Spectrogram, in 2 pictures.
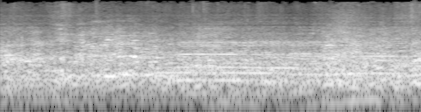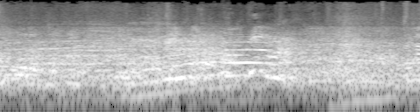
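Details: Limousin cattle, including cows, low amid the busy murmur and talk of a crowded morning cattle market at Pasar Paing, Pati, Indonesia.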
